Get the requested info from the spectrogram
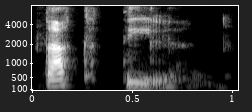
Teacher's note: Táctil lleva la mayor fuerza de voz en la sílaba tac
